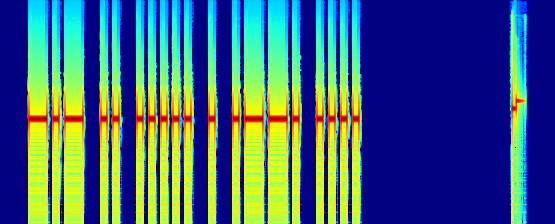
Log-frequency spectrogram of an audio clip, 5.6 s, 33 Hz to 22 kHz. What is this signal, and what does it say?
Morse code, heard as a keyed tone, about 20 wpm, 700 Hz. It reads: KI5EPH
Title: USA Call Signs Repeated 2x 20wpm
